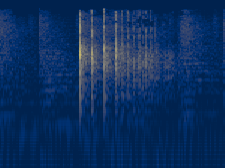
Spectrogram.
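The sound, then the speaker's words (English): A die is rolled to hit in a tabletop game and clatters across a hard table, a quick burst of sharp bouncing clicks that fade out over about half a second, with no talking. “Roll to hit.”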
